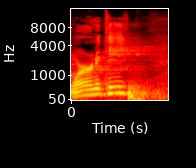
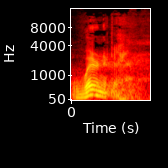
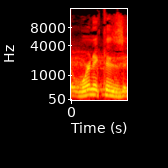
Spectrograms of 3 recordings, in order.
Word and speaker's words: Wernicke: So in Texas, we call him Wernicke. But since I'm in Germany, I figure I'd try to pronounce it right. So Wernicke. Is that right?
